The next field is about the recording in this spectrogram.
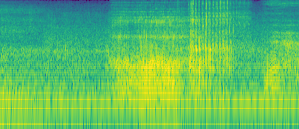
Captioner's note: snoring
